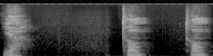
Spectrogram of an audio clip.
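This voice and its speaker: An actor playing a brisk, helpful Tibetan village man in a video game. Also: fairly high pitch, darkish tone, slightly rough, heavily acted. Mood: attentive. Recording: faint music under the dialogue.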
